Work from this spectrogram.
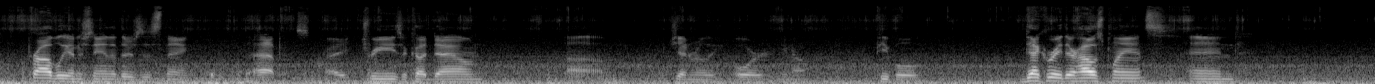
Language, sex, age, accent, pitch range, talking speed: English, male, 20-39, American, 115-135 Hz, 105 wpm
